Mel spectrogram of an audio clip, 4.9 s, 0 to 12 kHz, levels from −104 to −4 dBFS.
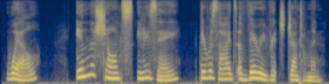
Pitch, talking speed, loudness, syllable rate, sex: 215 Hz, 135 wpm, -19 LUFS, 5.0 syllables/s, female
